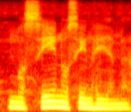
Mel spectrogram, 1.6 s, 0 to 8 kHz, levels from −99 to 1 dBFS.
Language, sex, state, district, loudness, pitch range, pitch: Bajjika, male, Bihar, Vaishali, -13 LUFS, 115-140 Hz, 130 Hz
